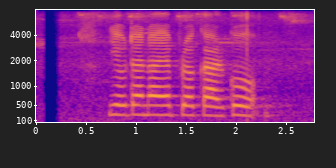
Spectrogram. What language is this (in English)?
Nepali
